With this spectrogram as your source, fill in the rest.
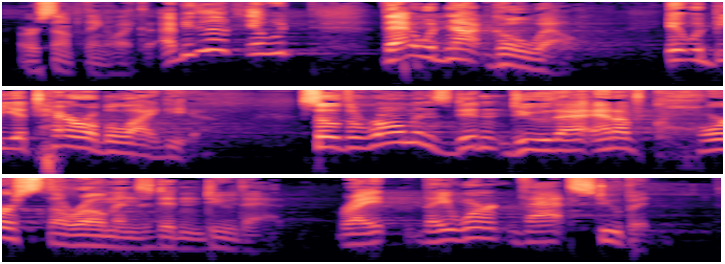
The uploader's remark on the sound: This is a recording of the week 3 of Part 1 of our in-person course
